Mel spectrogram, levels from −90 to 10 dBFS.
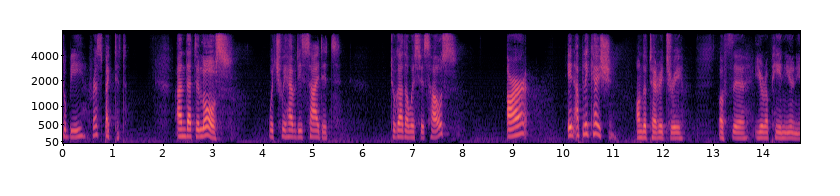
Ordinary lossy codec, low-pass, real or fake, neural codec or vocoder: none; 7.2 kHz; fake; codec, 16 kHz, 0.5 kbps, X-Codec, WavLM features, trained on Multilingual LibriSpeech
